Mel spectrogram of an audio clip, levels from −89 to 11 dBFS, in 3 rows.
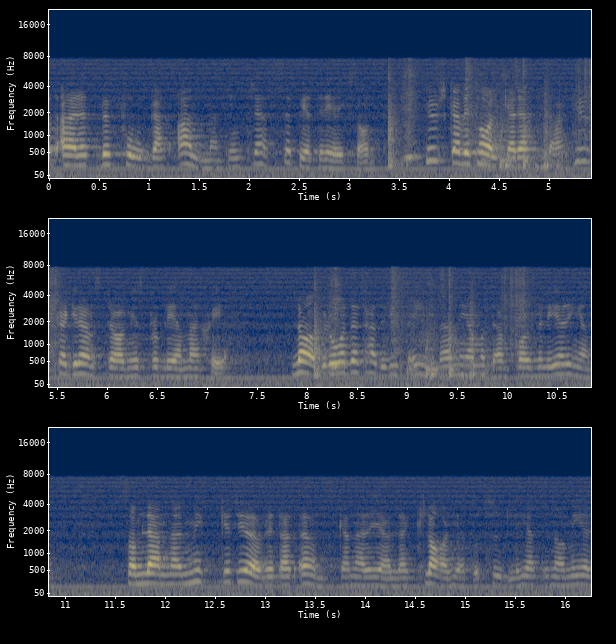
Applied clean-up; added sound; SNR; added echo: none; Squeak; 10 dB; reverberation time 1.1 s.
